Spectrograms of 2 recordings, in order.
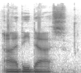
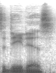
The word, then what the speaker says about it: Adidas: I Googled it, and yeah, the correct pronunciation is Adidas. – Adidas. – I will never say that. – No, it's Adidas.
